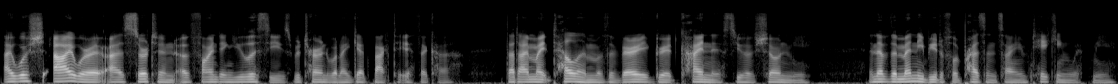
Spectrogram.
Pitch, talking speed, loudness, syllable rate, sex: 110 Hz, 220 wpm, -23 LUFS, 5.7 syllables/s, male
